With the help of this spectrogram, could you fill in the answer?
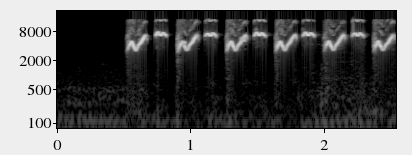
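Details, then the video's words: After a brief hush, a cinereous tit (gelatik batu) delivers six loud, rapid phrases, each a rising whistle followed by a high, ringing note, in a steady, bouncy rhythm. "GELATIK BATU GACOR | WUCIT PANJANGNYA BIKIN GELATIK LAIN JADI TERPANCING UNTUK IKUT BUNYI"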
